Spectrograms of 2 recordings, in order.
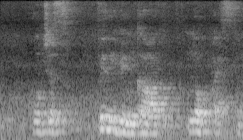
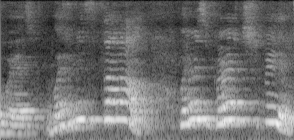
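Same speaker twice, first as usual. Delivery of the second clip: high, drawn-out incredulous question; mock puzzlement; 12 semitones higher, 4 dB louder, slower than usual. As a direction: imitate baffled people asking where on earth. Voicing listeners' puzzled question.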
